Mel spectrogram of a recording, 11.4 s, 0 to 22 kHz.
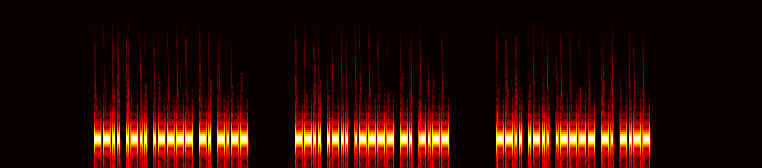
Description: Morse code, heard as a keyed tone, about 34 wpm, 690 Hz. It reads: ZL1NY ZL1NY ZL1NY
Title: DXCC-100 Call Signs - 5 Characters - Repeated 3x - 35wpm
